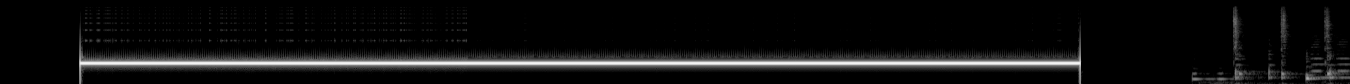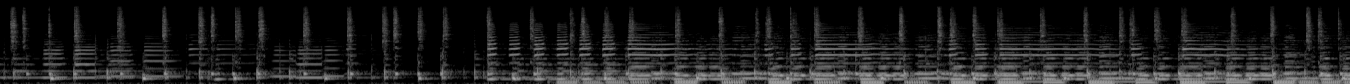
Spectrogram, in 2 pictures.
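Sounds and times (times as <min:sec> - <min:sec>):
steady pure test tone: 0:00.8 - 0:10.8.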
